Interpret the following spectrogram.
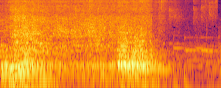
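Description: Toilet flushing: a loud rush of water that starts suddenly, surges again about two and a half seconds in, and dies away before the end.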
